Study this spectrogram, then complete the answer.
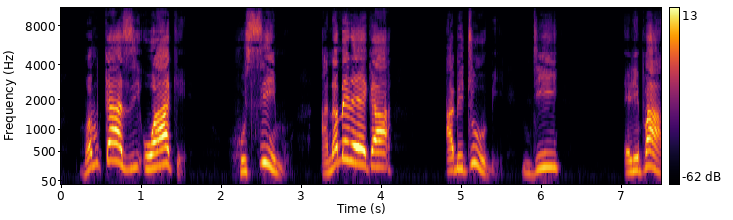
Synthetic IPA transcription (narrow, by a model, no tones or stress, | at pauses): mwam̩kaziwakɛ | husimu | anaɓɛlɛk̬aː | ɓituɓḭ | ndi | ɛlipa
